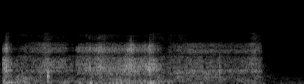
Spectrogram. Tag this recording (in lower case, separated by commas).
home sounds, writing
